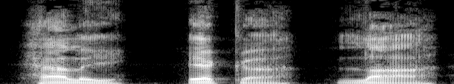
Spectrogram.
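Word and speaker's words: Haleakala: I get back from Hal aala pronounced Hal eeka La I will sail for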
